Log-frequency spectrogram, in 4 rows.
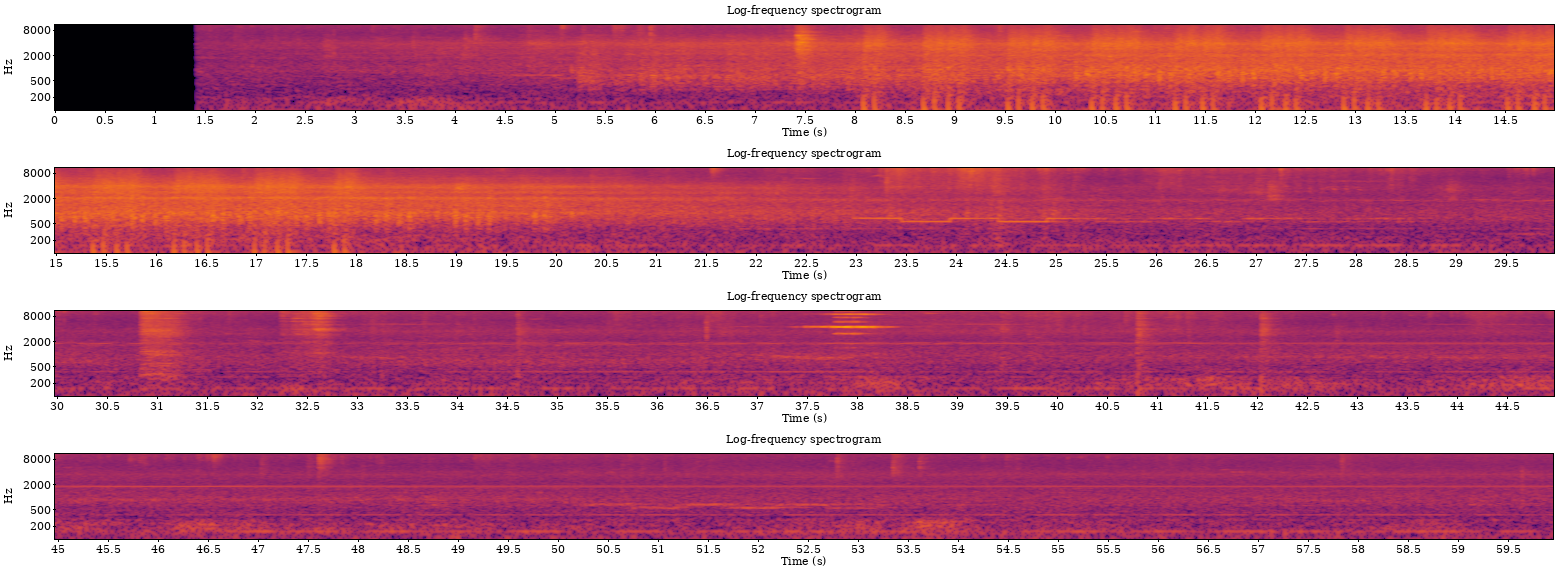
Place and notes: Palace View, London, UK - Train Tracks and Early Autumn at the Grove Park Nature Reserve
This recording was made at the Grove Park Nature Reserve. Passing trains at the nearby Hither Green junction provide a clickety-clack background to frolicking squirrels, squeaking gates and wailing children. Recorded on a ZOOMQ2HD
